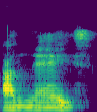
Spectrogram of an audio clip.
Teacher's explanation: essa palavra é uma palavra paroxítona e na palavra Anéis ó a última sílaba é a sílaba tônica é a sílaba forte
